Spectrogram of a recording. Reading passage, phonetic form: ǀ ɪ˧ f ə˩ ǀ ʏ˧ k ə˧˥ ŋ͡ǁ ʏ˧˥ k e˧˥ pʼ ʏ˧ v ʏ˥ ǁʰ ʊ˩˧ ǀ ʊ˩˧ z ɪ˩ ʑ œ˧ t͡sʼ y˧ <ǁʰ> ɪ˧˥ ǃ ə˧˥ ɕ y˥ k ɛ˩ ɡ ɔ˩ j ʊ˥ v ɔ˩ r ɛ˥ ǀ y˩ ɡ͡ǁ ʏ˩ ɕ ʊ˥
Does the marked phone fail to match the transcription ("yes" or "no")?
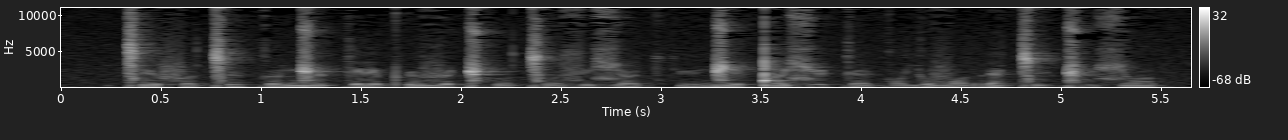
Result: yes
